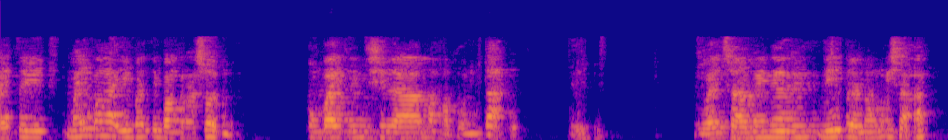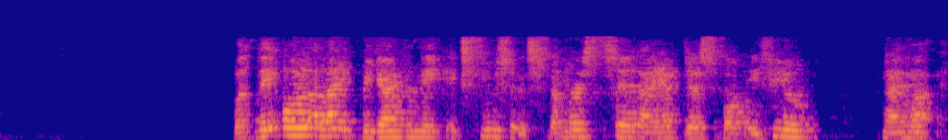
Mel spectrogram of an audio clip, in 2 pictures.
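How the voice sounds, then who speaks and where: A man's voice: a little high, distant mic, a little hiss or hum. A man preaching a sermon in a loose conversational way, with frequent restarts and tag questions, switching between Tagalog and English. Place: church hall. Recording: echoey church hall, dull lo-fi sound, speaker off-mic.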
